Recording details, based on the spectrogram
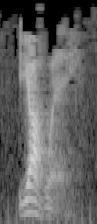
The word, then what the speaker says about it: Yahweh: And because the vowels of another word, Adonai, were combined with those consonants, the name has come down to us as Jehovah. We think that it was probably pronounced Yahweh.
